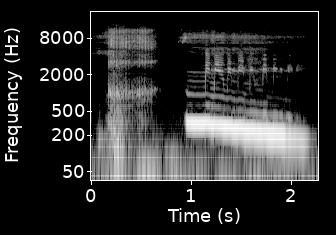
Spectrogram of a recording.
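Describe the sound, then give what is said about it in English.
A person mimics a cartoon-style snore: a rough, raspy inhale, then a long, clear whistling exhale that slides downward in pitch. It is fairly loud and on its own. “in Hanna Barbera and maybe some of the Looney Tunes cartoons that they would snore like”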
